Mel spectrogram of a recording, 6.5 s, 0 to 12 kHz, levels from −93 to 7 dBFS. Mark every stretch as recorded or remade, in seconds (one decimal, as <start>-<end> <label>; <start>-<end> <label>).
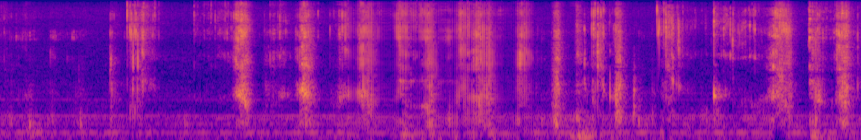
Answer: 0.0-2.6 recorded; 2.6-4.0 remade; 4.0-6.5 recorded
